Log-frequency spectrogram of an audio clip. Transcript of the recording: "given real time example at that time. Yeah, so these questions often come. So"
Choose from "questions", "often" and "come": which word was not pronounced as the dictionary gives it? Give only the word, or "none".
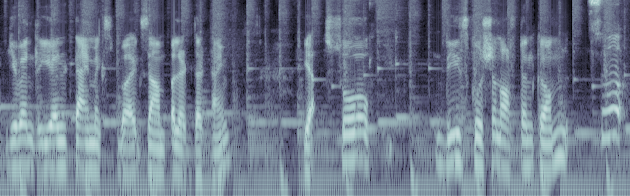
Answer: questions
